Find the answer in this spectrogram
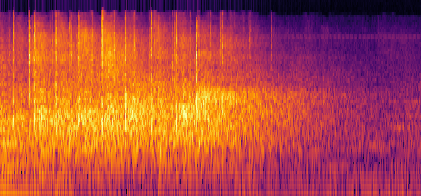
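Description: Congregation clapping in a reverberant church, fading out over about three seconds, as the last of the organ's final chord dies away at the start.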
